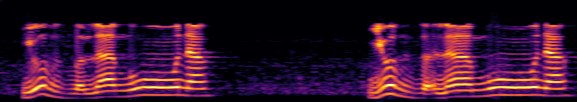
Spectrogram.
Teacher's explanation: dha is part of the huruf musta'aliyah, therefore pronounced with a full mouth. Waw sakin has a dhamma before it, and therefore it is part of the letters of madda.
